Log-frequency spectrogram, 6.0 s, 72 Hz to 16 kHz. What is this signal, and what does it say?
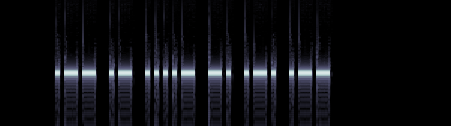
Morse code, heard as a keyed tone, about 20 wpm, 700 Hz. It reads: WA4NRW
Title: USA Call Signs - 6 Characters - Repeated 3x - 20wpm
